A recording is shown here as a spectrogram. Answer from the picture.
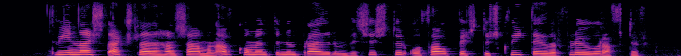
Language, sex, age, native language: Icelandic, female, 50-59, Icelandic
